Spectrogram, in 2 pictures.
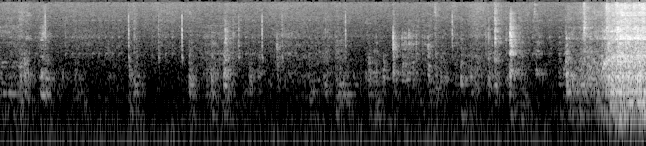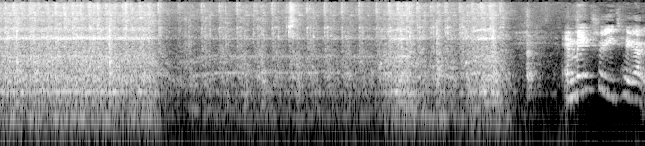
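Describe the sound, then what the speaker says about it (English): A sewing machine stitches fabric for mittens made from an upcycled sweater, starting with soft intermittent ticks and then running in a loud, steady mechanical whir, with a voice talking throughout. "it doesn't get in the way of that machine needle going up and down"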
